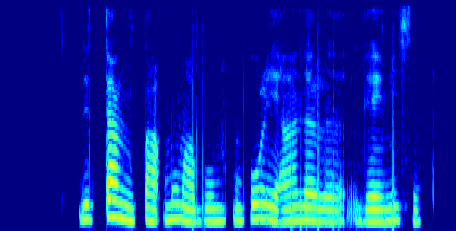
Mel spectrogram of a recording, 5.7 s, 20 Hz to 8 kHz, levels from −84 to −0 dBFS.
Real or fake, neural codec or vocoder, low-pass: fake; vocoder, 22.05 kHz, 80 mel bands, WaveNeXt; 7.2 kHz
